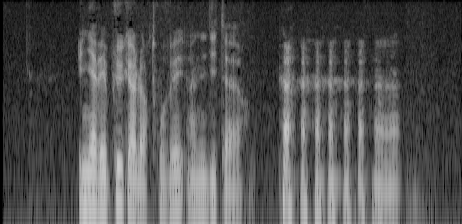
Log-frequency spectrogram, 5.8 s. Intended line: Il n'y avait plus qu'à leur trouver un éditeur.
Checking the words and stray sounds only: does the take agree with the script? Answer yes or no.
no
